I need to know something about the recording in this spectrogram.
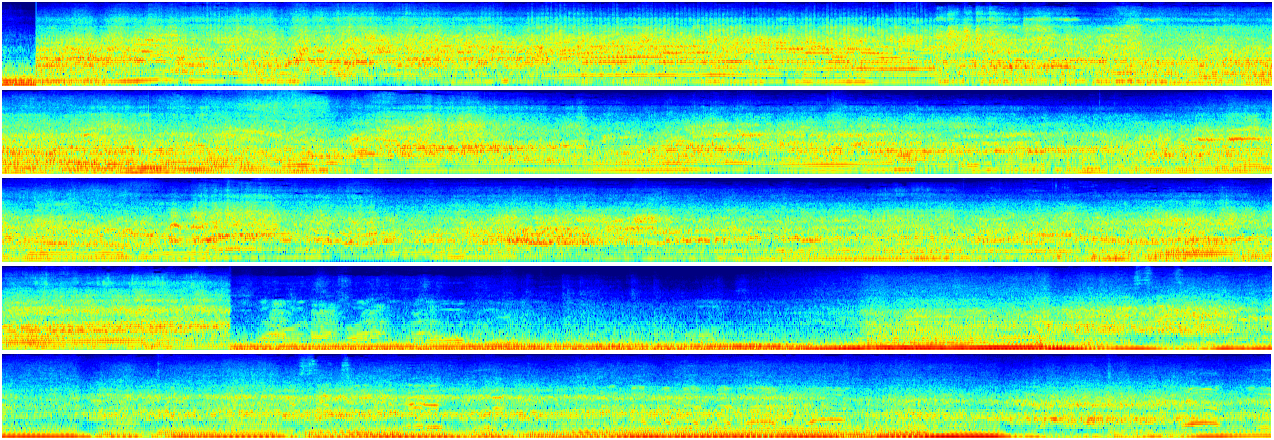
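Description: Drift cars' engines revving and tyres squealing as they slide sideways. The sound changes abruptly about twenty seconds in to a lower engine note that rises and falls with the throttle.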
